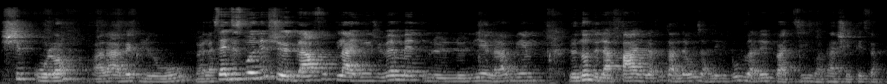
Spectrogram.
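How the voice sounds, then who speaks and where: Young woman, casual live-stream talker, animated and repetitive; echoey room, phone mic at a distance. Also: deep voice, brisk, hardly any pauses. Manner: animated, repetitive, scolding then laughing. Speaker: social media personality. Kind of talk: casual live video to followers. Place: at home, indoors.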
